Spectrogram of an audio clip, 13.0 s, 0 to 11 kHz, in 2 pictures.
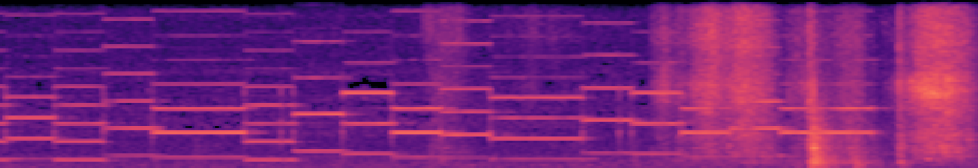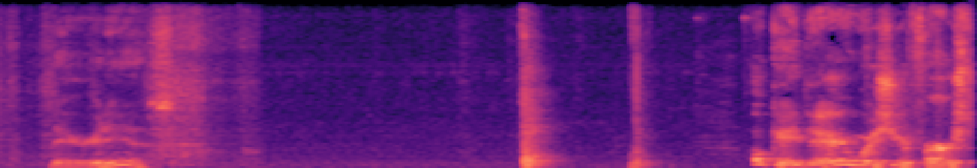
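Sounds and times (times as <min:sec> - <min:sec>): rustling: 0:04.2 - 0:08.4.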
